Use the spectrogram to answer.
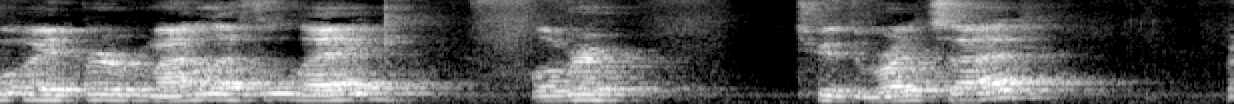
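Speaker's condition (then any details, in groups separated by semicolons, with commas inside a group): Cerebral palsy; movement dexterity issues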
